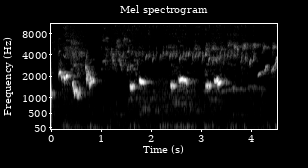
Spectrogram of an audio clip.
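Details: Magpie-robin lure song meant to get a silent bird singing again: clear whistled notes and short slurred phrases, rising and falling, some sharp high twitters, with brief pauses between phrases.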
